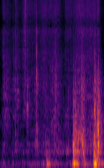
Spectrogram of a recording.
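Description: A pause in speech: quiet room with a few faint soft clicks, then two short vocal sounds from the speaker near the end.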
